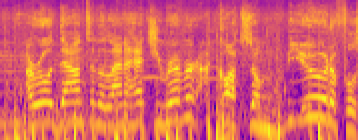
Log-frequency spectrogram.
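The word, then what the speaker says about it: Lannahechee: The other day, I rode down to the Lanahatchee River. I caught some beautiful steelhead trout. You mean the Lanahatchee River? No, the Lanahatchee. It runs right near here. Yeah, but it's pronounced Lanahatchee.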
